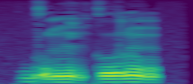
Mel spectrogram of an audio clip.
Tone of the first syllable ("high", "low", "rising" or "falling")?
falling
